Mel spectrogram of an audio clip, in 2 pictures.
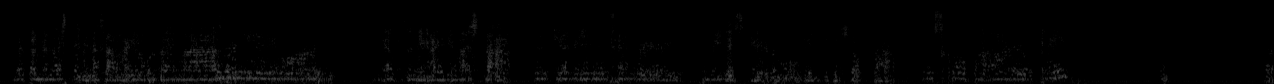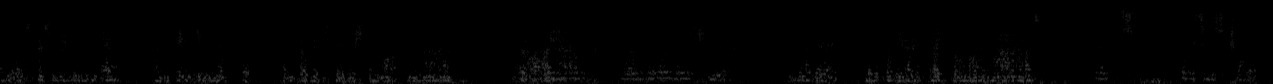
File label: announce; sunday message 2024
